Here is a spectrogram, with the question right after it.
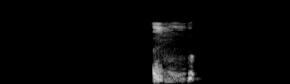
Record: {
  "cough_length": "2.9 s",
  "cough_amplitude": 30377,
  "cough_signal_mean_std_ratio": 0.21,
  "survey_phase": "beta (2021-08-13 to 2022-03-07)",
  "age": "18-44",
  "gender": "Female",
  "wearing_mask": "No",
  "symptom_cough_any": true,
  "symptom_runny_or_blocked_nose": true,
  "symptom_shortness_of_breath": true,
  "symptom_sore_throat": true,
  "symptom_fatigue": true,
  "symptom_headache": true,
  "symptom_change_to_sense_of_smell_or_taste": true,
  "symptom_loss_of_taste": true,
  "symptom_other": true,
  "symptom_onset": "5 days",
  "smoker_status": "Never smoked",
  "respiratory_condition_asthma": false,
  "respiratory_condition_other": false,
  "recruitment_source": "Test and Trace",
  "submission_delay": "1 day",
  "covid_test_result": "Positive",
  "covid_test_method": "RT-qPCR",
  "covid_ct_value": 15.0,
  "covid_ct_gene": "ORF1ab gene"
}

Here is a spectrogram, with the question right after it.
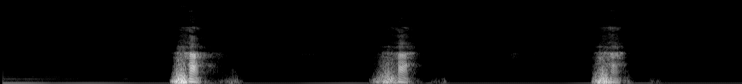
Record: {
  "exhalation_length": "7.4 s",
  "exhalation_amplitude": 32768,
  "exhalation_signal_mean_std_ratio": 0.24,
  "survey_phase": "beta (2021-08-13 to 2022-03-07)",
  "age": "65+",
  "gender": "Male",
  "wearing_mask": "No",
  "symptom_none": true,
  "smoker_status": "Never smoked",
  "respiratory_condition_asthma": false,
  "respiratory_condition_other": false,
  "recruitment_source": "REACT",
  "submission_delay": "1 day",
  "covid_test_result": "Negative",
  "covid_test_method": "RT-qPCR",
  "influenza_a_test_result": "Negative",
  "influenza_b_test_result": "Negative"
}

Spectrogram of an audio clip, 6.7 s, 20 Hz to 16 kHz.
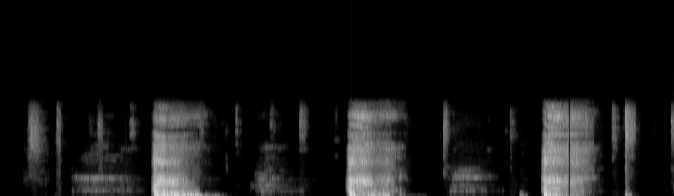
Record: {
  "exhalation_length": "6.7 s",
  "exhalation_amplitude": 32767,
  "exhalation_signal_mean_std_ratio": 0.35,
  "survey_phase": "beta (2021-08-13 to 2022-03-07)",
  "age": "18-44",
  "gender": "Female",
  "wearing_mask": "No",
  "symptom_cough_any": true,
  "symptom_runny_or_blocked_nose": true,
  "symptom_shortness_of_breath": true,
  "symptom_sore_throat": true,
  "symptom_fatigue": true,
  "symptom_onset": "5 days",
  "smoker_status": "Never smoked",
  "respiratory_condition_asthma": false,
  "respiratory_condition_other": false,
  "recruitment_source": "Test and Trace",
  "submission_delay": "2 days",
  "covid_test_result": "Positive",
  "covid_test_method": "RT-qPCR",
  "covid_ct_value": 22.0,
  "covid_ct_gene": "N gene"
}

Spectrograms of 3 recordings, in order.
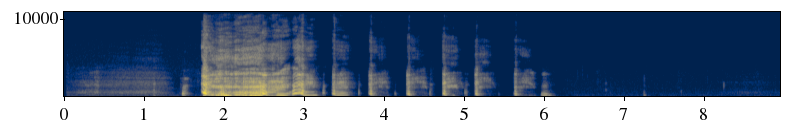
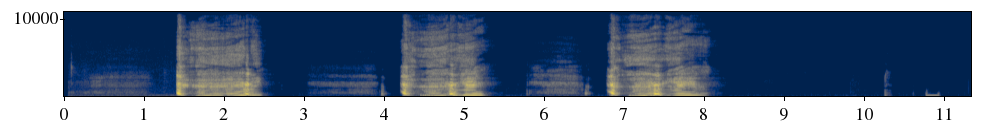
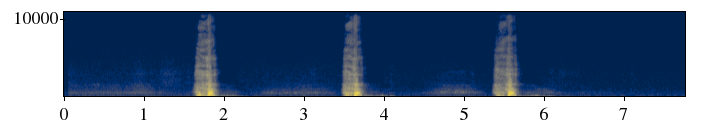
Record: {
  "cough_length": "9.0 s",
  "cough_amplitude": 32768,
  "cough_signal_mean_std_ratio": 0.28,
  "three_cough_length": "11.3 s",
  "three_cough_amplitude": 31957,
  "three_cough_signal_mean_std_ratio": 0.28,
  "exhalation_length": "7.8 s",
  "exhalation_amplitude": 32767,
  "exhalation_signal_mean_std_ratio": 0.18,
  "survey_phase": "beta (2021-08-13 to 2022-03-07)",
  "age": "18-44",
  "gender": "Female",
  "wearing_mask": "No",
  "symptom_cough_any": true,
  "symptom_runny_or_blocked_nose": true,
  "symptom_shortness_of_breath": true,
  "symptom_sore_throat": true,
  "symptom_abdominal_pain": true,
  "symptom_fatigue": true,
  "symptom_headache": true,
  "symptom_onset": "5 days",
  "smoker_status": "Ex-smoker",
  "respiratory_condition_asthma": true,
  "respiratory_condition_other": true,
  "recruitment_source": "Test and Trace",
  "submission_delay": "2 days",
  "covid_test_result": "Negative",
  "covid_test_method": "RT-qPCR"
}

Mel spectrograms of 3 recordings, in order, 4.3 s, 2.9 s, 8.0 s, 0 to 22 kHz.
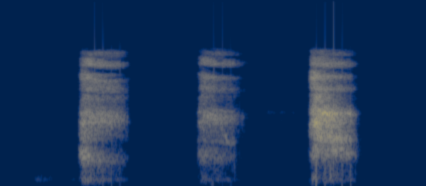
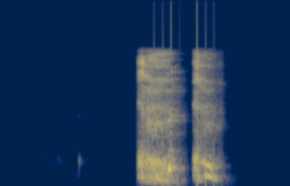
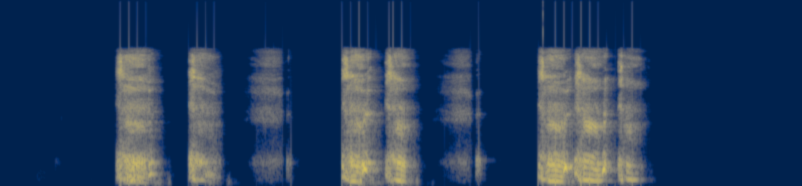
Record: {
  "exhalation_length": "4.3 s",
  "exhalation_amplitude": 6474,
  "exhalation_signal_mean_std_ratio": 0.36,
  "cough_length": "2.9 s",
  "cough_amplitude": 30909,
  "cough_signal_mean_std_ratio": 0.38,
  "three_cough_length": "8.0 s",
  "three_cough_amplitude": 32768,
  "three_cough_signal_mean_std_ratio": 0.41,
  "survey_phase": "beta (2021-08-13 to 2022-03-07)",
  "age": "18-44",
  "gender": "Female",
  "wearing_mask": "No",
  "symptom_cough_any": true,
  "symptom_change_to_sense_of_smell_or_taste": true,
  "symptom_onset": "5 days",
  "smoker_status": "Never smoked",
  "respiratory_condition_asthma": false,
  "respiratory_condition_other": false,
  "recruitment_source": "Test and Trace",
  "submission_delay": "2 days",
  "covid_test_result": "Positive",
  "covid_test_method": "RT-qPCR",
  "covid_ct_value": 15.5,
  "covid_ct_gene": "ORF1ab gene",
  "covid_ct_mean": 15.7,
  "covid_viral_load": "6800000 copies/ml",
  "covid_viral_load_category": "High viral load (>1M copies/ml)"
}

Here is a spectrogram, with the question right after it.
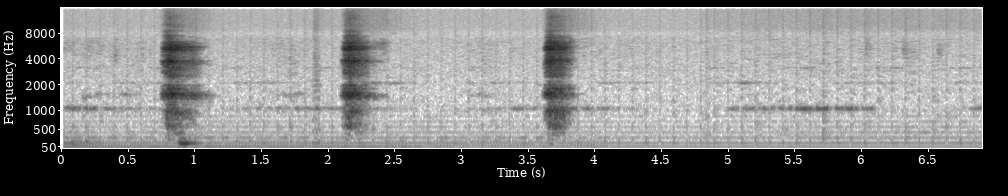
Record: {
  "exhalation_length": "6.9 s",
  "exhalation_amplitude": 5167,
  "exhalation_signal_mean_std_ratio": 0.28,
  "survey_phase": "beta (2021-08-13 to 2022-03-07)",
  "age": "65+",
  "gender": "Female",
  "wearing_mask": "No",
  "symptom_cough_any": true,
  "symptom_runny_or_blocked_nose": true,
  "symptom_other": true,
  "smoker_status": "Never smoked",
  "respiratory_condition_asthma": true,
  "respiratory_condition_other": false,
  "recruitment_source": "Test and Trace",
  "submission_delay": "1 day",
  "covid_test_result": "Negative",
  "covid_test_method": "RT-qPCR"
}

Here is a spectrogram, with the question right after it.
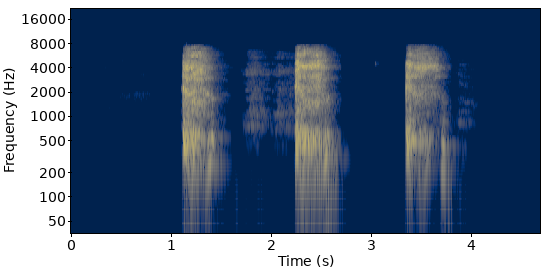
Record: {
  "three_cough_length": "4.7 s",
  "three_cough_amplitude": 28721,
  "three_cough_signal_mean_std_ratio": 0.36,
  "survey_phase": "beta (2021-08-13 to 2022-03-07)",
  "age": "45-64",
  "gender": "Female",
  "wearing_mask": "No",
  "symptom_cough_any": true,
  "symptom_runny_or_blocked_nose": true,
  "symptom_onset": "3 days",
  "smoker_status": "Ex-smoker",
  "respiratory_condition_asthma": false,
  "respiratory_condition_other": false,
  "recruitment_source": "Test and Trace",
  "submission_delay": "2 days",
  "covid_test_result": "Positive",
  "covid_test_method": "ePCR"
}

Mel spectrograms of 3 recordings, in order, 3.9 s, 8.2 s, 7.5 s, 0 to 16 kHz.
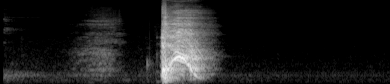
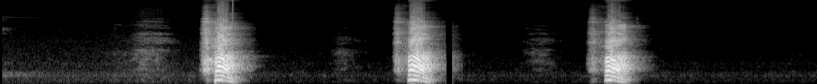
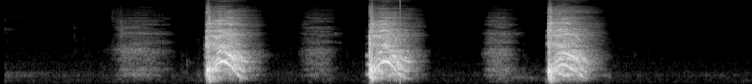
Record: {
  "cough_length": "3.9 s",
  "cough_amplitude": 29204,
  "cough_signal_mean_std_ratio": 0.26,
  "exhalation_length": "8.2 s",
  "exhalation_amplitude": 30069,
  "exhalation_signal_mean_std_ratio": 0.25,
  "three_cough_length": "7.5 s",
  "three_cough_amplitude": 29002,
  "three_cough_signal_mean_std_ratio": 0.32,
  "survey_phase": "alpha (2021-03-01 to 2021-08-12)",
  "age": "45-64",
  "gender": "Male",
  "wearing_mask": "No",
  "symptom_none": true,
  "smoker_status": "Ex-smoker",
  "respiratory_condition_asthma": true,
  "respiratory_condition_other": false,
  "recruitment_source": "REACT",
  "submission_delay": "1 day",
  "covid_test_result": "Negative",
  "covid_test_method": "RT-qPCR"
}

